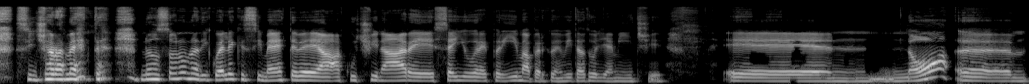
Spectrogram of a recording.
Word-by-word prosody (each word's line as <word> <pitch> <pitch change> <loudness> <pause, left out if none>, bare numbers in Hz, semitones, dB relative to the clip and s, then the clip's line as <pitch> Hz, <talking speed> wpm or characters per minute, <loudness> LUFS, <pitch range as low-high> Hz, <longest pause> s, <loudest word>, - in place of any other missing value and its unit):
Sinceramente 240 +4 +4 0.3
non 240 +1 +2
sono 260 +3 -1
una 255 -3 0
di 215 -1 -7
quelle 210 +3 +1
che 235 -1 -8
si 210 -1 -2
mette 195 +2 0
ve 190 -1 +3
a 175 -1 +5
a 175 - -4
cucinare 180 -2 0
6 185 0 -4
ore 175 -2 -6
prima 170 +1 -6
perché 155 -1 -10
ho - - -9
invitato 160 +3 -9
gli 155 -1 -12
amici. 145 0 -13 0.6
Ehm, 150 -3 -3
mhmm, 240 -9 -10
no, 255 - +2
uhm, 155 -4 -3
175 Hz, 145 wpm, -21 LUFS, 155-215 Hz, 0.6 s, a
